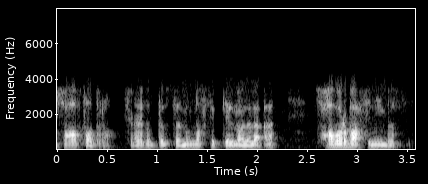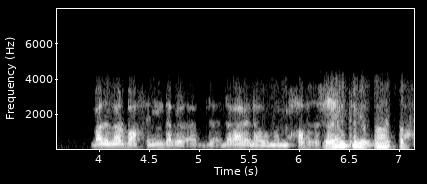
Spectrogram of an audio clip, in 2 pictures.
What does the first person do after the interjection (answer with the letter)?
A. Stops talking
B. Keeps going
A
